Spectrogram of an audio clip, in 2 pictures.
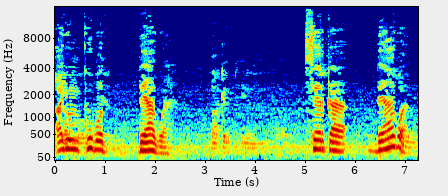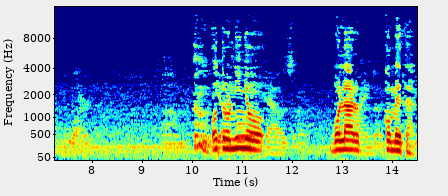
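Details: Right-handed 57-year-old man with nonfluent primary progressive aphasia, symptom onset two years before recording, describing a picture, with omitted articles and pronouns, misused verbs, no evident apraxia of speech; agrammatic speech in nonfluent primary progressive aphasia.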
